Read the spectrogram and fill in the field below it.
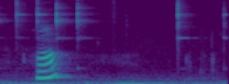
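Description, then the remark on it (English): Glasses clink together in a toast, a few bright, short taps, with a brief voice and light background chatter around them. “I don't know why these glasses look plastic to me.”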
